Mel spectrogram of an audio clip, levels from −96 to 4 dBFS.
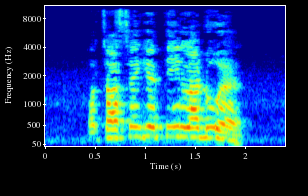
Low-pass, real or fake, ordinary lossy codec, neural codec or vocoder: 9.9 kHz; fake; AAC, 48 kbps; vocoder, 44.1 kHz, 128 mel bands every 512 samples, BigVGAN v2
